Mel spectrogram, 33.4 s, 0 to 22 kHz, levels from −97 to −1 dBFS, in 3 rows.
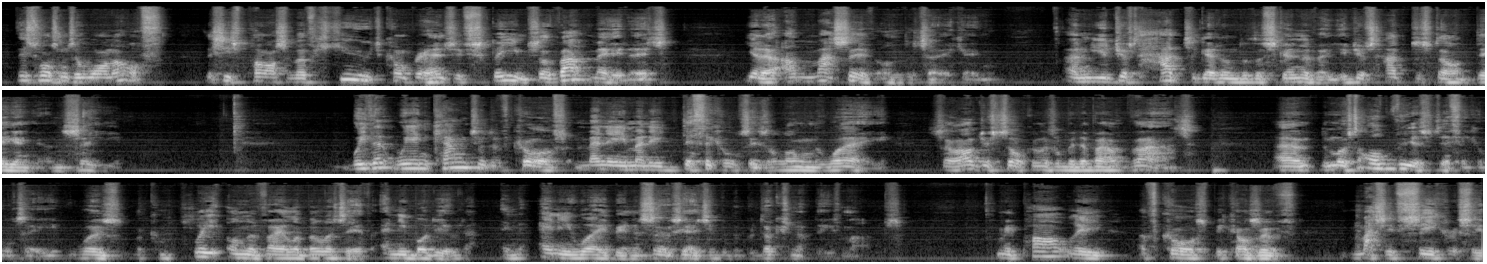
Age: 60-79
